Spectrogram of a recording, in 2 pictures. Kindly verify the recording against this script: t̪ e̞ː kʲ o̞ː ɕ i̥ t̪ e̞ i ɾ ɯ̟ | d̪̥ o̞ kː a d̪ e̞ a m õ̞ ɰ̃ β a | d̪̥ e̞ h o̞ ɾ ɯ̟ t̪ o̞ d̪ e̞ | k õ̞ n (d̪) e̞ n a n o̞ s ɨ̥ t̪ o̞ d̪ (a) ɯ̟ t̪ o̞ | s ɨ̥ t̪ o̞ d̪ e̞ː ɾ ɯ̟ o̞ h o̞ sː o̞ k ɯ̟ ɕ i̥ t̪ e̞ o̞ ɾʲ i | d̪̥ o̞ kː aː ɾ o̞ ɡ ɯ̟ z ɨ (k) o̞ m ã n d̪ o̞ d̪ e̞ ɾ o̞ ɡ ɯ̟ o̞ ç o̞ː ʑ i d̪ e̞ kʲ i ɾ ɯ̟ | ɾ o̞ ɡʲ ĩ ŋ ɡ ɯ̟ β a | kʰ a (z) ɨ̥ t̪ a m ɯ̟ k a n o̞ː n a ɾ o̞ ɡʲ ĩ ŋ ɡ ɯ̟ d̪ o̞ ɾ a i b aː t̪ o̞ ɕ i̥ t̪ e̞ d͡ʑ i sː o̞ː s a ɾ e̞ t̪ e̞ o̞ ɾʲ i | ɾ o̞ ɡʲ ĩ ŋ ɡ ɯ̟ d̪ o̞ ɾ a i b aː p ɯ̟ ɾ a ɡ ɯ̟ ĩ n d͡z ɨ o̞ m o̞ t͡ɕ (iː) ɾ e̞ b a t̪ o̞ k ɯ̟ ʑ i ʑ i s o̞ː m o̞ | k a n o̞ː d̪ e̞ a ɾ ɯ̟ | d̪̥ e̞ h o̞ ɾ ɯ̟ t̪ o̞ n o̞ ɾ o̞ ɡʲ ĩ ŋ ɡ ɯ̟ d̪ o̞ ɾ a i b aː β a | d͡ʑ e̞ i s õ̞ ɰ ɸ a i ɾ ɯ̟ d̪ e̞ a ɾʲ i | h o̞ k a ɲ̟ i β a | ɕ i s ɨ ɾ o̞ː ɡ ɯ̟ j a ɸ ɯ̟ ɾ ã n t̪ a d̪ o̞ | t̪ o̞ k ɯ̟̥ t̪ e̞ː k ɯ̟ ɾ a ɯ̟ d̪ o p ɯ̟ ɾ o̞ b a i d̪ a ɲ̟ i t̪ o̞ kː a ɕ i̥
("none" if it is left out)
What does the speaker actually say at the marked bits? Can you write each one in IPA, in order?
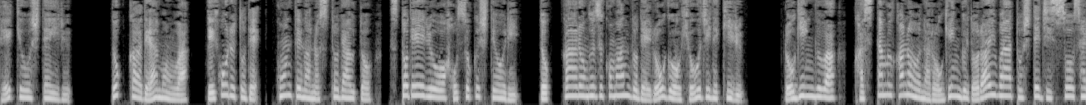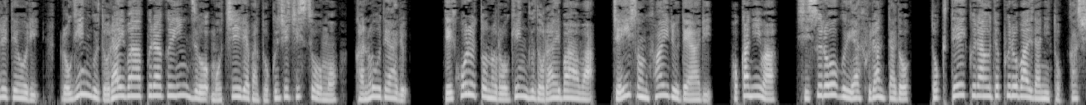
t̪, a, k, s, iː

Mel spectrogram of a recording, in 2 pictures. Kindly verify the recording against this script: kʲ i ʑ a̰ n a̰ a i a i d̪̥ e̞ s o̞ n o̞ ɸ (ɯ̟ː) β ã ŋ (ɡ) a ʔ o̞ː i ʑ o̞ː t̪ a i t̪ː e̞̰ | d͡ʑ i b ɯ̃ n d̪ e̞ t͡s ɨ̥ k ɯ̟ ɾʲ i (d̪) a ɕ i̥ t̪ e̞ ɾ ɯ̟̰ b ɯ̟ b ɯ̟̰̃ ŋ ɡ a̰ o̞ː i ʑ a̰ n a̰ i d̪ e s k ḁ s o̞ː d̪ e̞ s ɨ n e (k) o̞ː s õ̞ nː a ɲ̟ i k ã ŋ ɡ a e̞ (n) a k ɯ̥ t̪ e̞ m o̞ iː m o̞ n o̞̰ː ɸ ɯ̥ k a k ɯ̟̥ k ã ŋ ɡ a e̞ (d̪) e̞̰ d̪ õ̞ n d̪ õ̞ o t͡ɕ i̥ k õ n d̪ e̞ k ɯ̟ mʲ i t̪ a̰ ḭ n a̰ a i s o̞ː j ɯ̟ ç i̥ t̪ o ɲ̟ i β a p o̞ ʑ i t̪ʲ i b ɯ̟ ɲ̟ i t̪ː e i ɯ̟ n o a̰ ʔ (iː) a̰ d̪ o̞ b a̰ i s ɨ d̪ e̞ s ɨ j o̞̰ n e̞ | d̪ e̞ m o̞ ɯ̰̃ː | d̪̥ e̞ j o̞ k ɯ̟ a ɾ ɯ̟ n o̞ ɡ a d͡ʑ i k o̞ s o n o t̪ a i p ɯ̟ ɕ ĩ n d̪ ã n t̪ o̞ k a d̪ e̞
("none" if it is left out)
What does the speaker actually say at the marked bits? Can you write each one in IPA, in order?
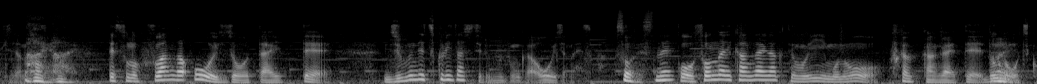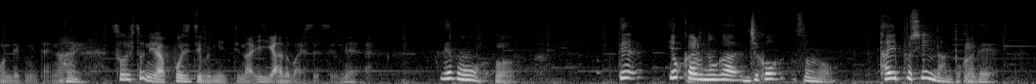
ɯ̟, ɡ, d̪, k, n, t̪, iː

